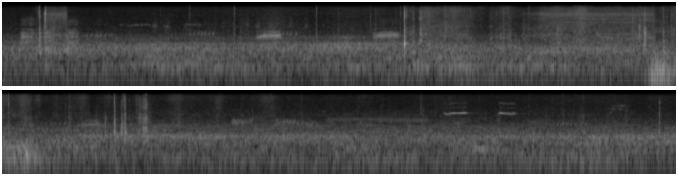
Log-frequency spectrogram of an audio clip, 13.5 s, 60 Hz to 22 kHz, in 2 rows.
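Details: Distant Mallards heard on 10 June 2023 give scattered nasal quacks over a steady outdoor hiss, with a frog calling in the distance, faint calls of other birds and a few brief noises.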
